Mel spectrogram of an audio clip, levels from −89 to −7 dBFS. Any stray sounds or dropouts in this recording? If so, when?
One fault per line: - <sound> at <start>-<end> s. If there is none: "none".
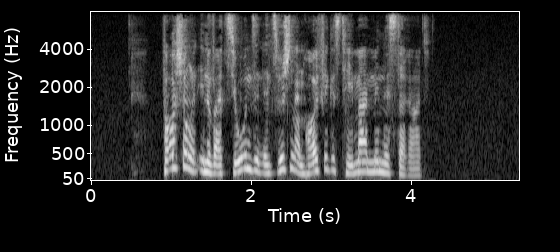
none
